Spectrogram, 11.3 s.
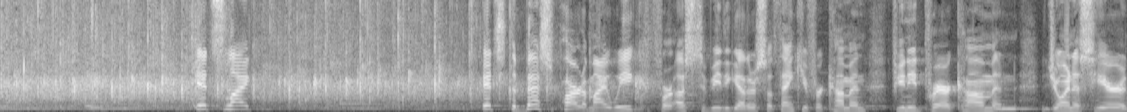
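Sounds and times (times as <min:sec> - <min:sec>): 
audience clapping hands: 0:00.0 - 0:07.1
speech: 0:02.0 - 0:02.6, 0:04.8 - 0:11.2.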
